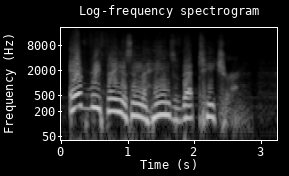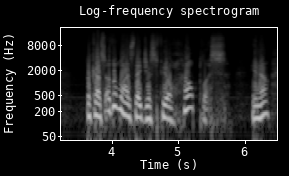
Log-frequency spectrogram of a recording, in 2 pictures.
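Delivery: ordinary talk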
